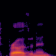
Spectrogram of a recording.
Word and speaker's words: Brosnan: I'm gonna say Pierce Bronson. Is that how you say his name? Pierce Brosnan.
